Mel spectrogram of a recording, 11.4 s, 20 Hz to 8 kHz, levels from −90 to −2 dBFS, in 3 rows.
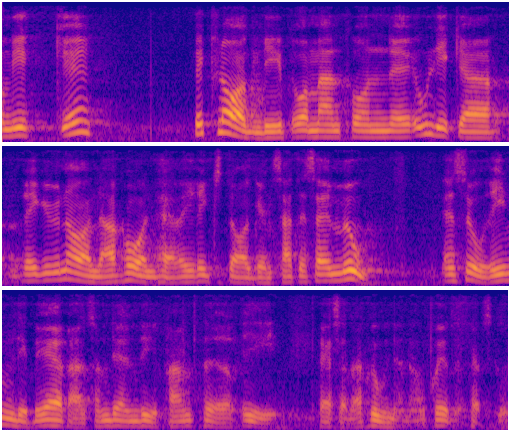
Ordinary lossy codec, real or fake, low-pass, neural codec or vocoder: Opus, 32 kbps; fake; 7.2 kHz; autoencoder, 48 kHz, 32 numbers a frame, DAC-VAE, trained on Japanese speech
